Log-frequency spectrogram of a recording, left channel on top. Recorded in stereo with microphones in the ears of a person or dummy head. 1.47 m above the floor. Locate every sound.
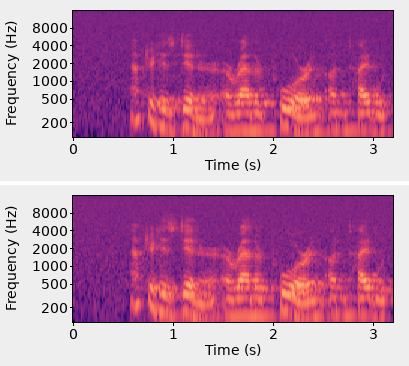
0.6 s a man speaking: 5° right (ahead or behind), 2 m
